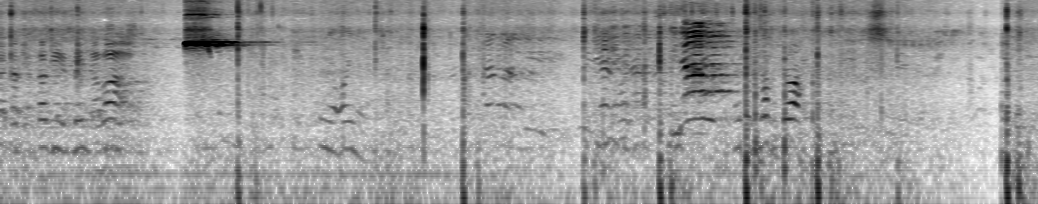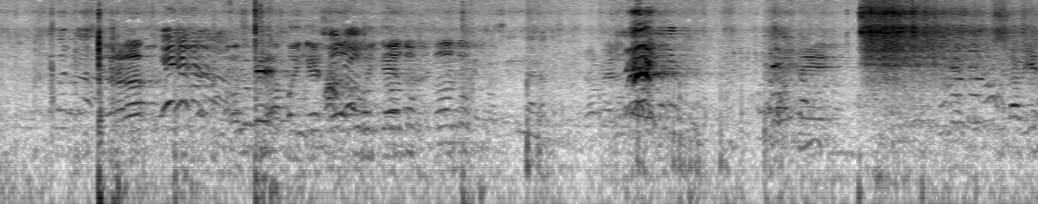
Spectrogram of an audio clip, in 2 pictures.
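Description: Outdoor youth football match: players and spectators calling out, the ball thudding off boots several times, and a short high whistle blast about two seconds in, the referee's signal to restart play from the centre spot.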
